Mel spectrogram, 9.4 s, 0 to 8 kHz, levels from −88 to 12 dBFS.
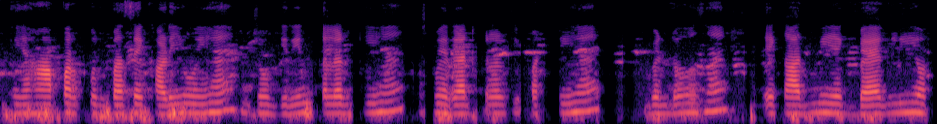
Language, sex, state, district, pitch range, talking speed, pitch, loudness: Hindi, female, Karnataka, Mysore, 170-195 Hz, 160 wpm, 180 Hz, -26 LUFS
